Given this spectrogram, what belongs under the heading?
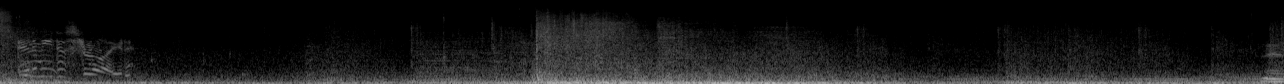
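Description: A heavy, rumbling explosion swells and fades over several seconds as an enemy mech is destroyed in MechWarrior 5, set among ongoing game noise with a spoken voice present.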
